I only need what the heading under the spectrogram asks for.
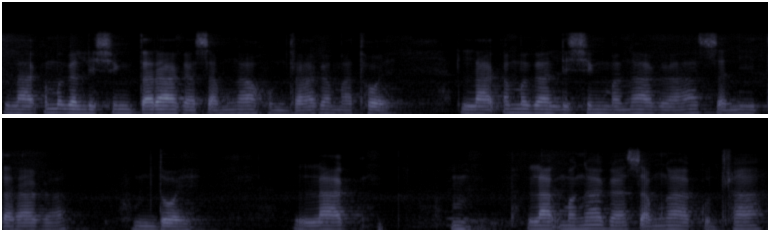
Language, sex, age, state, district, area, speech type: Manipuri, male, 45-60, Manipur, Thoubal, rural, spontaneous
